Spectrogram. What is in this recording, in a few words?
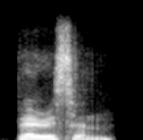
"parison", Indian; Dictionary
